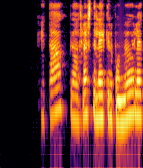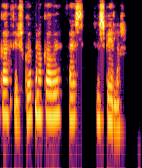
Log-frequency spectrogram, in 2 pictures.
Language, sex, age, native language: Icelandic, female, 50-59, Icelandic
